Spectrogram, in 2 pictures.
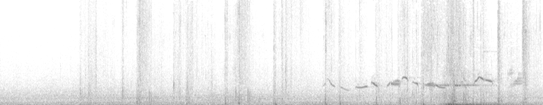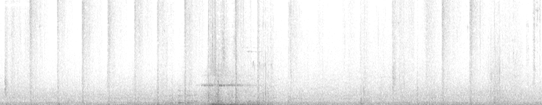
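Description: Footsteps crunch quickly over grass and dirt.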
